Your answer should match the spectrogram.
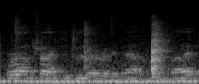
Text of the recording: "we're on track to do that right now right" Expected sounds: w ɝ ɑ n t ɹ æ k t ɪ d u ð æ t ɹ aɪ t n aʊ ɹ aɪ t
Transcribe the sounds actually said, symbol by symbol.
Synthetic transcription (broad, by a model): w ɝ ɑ l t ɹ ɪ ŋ t ɪ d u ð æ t ɹ aɪ t n aʊ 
